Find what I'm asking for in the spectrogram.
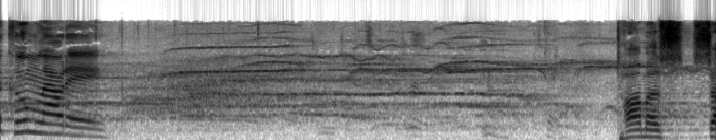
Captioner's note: cheering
